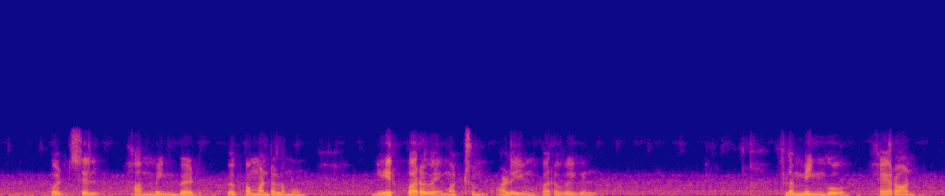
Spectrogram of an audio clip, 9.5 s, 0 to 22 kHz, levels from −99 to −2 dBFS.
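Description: From 4.14 to 4.43 s, just before "மற்றும் அலையும் பறவைகள்", and from 8.38 to 8.51 s, AMR bit errors flip a few percent of frame bits. Misplaced excitation pulses make the speech gargly and scratchy at steady pitch and level. A spectrogram shows smeared, noisy harmonics, and the waveform looks ragged.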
